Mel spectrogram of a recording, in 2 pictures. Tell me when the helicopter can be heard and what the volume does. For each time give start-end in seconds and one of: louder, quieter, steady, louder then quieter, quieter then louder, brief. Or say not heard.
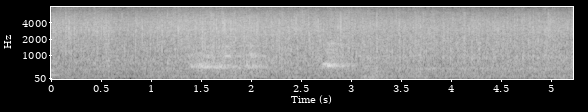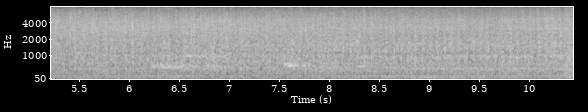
0.1-10.4 louder.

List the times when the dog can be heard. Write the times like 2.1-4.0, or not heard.
1.4-3.1, 6.2-7.8.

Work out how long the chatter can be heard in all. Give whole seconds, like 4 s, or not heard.
not heard.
